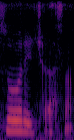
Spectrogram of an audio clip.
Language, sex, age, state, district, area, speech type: Kashmiri, female, 45-60, Jammu and Kashmir, Ganderbal, rural, spontaneous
